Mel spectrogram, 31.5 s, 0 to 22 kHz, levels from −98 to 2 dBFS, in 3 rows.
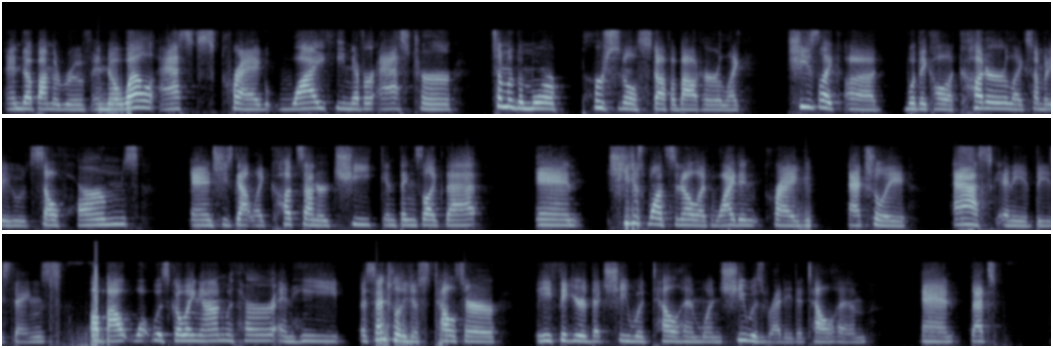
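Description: At 0.95 to 1.31 s, 16.61 to 16.86 s, 18.41 to 18.60 s, 21.46 to 22.06 s, 24.73 to 25.45 s and 30.86 to 31.08 s, the speech breaks into pops and rough, gritty bursts with brief jumps in level. These are bit errors on an ADPCM link, at an error rate of around one percent, heaviest at 21.5 s. Each flipped bit throws off the decoder's step size and predictor, so the damage rings on briefly. Packet loss would instead leave gaps or repeated sound. Outside these spans, the wideband sound fits a 64 kbit/s G.722 link.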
